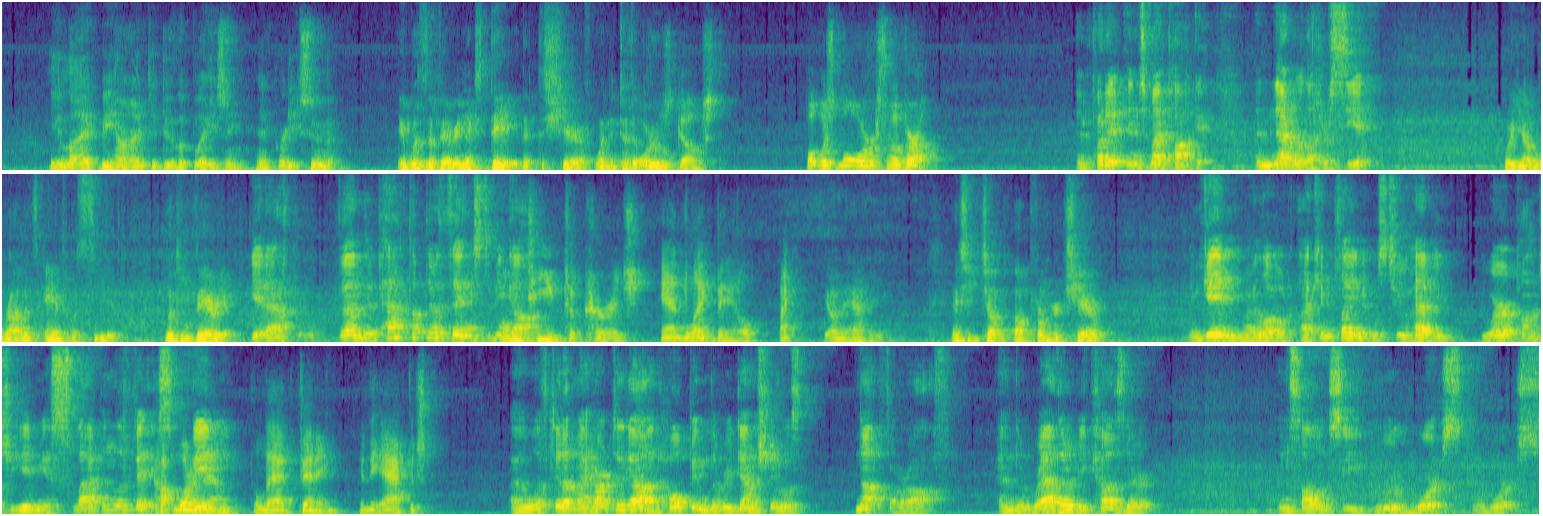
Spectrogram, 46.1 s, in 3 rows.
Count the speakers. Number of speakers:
four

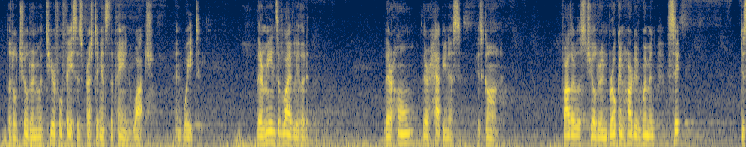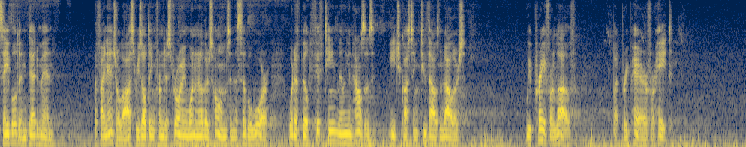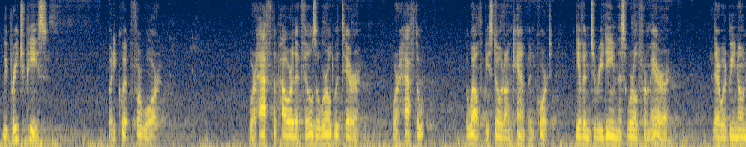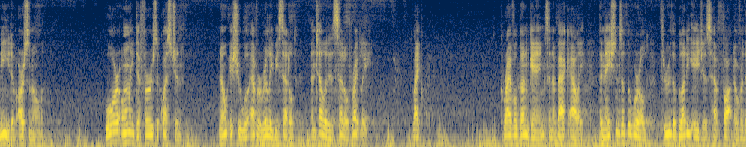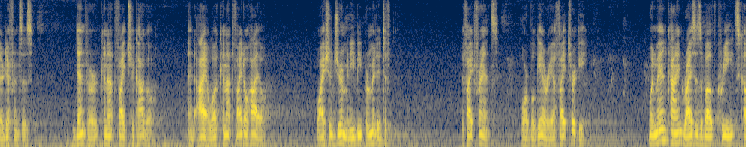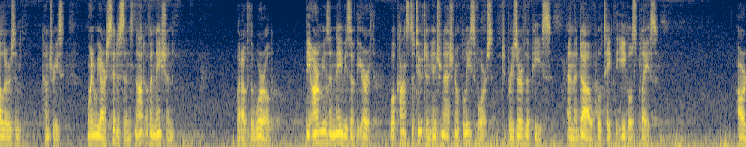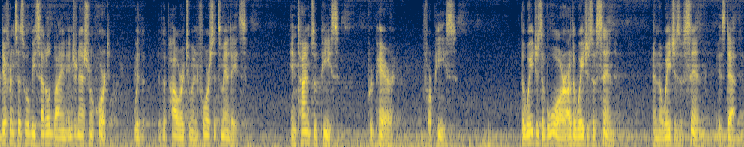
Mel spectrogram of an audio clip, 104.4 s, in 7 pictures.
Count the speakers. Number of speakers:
one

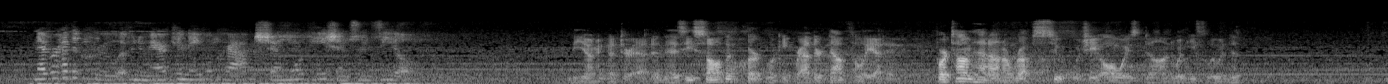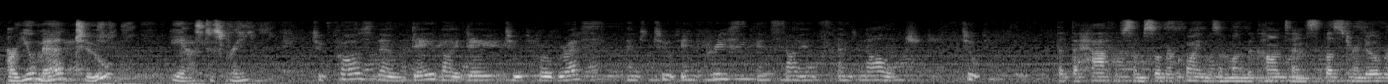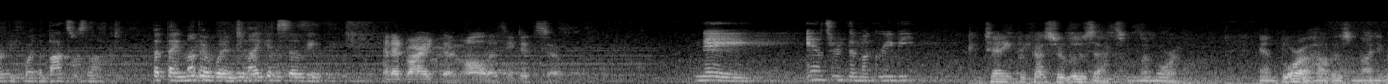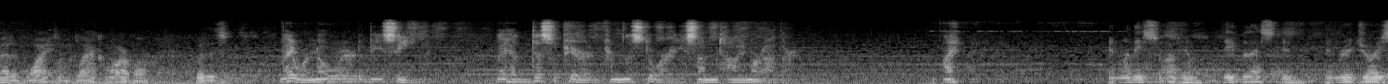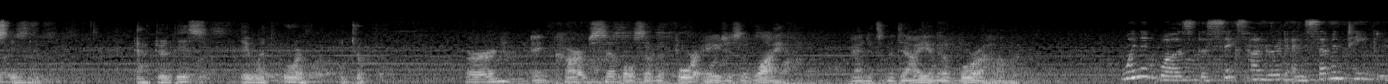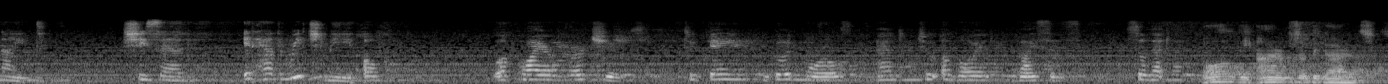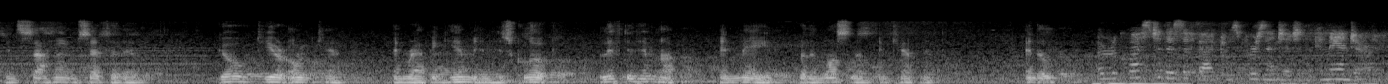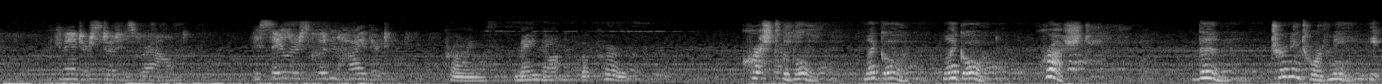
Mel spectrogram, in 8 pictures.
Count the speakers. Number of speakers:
ten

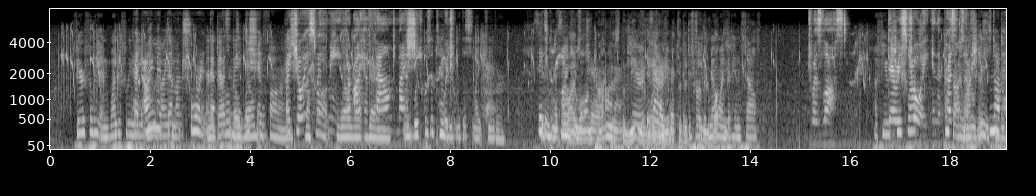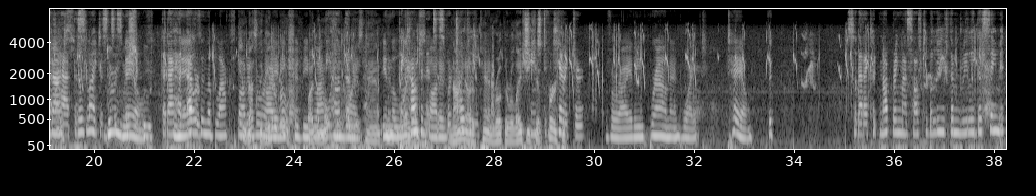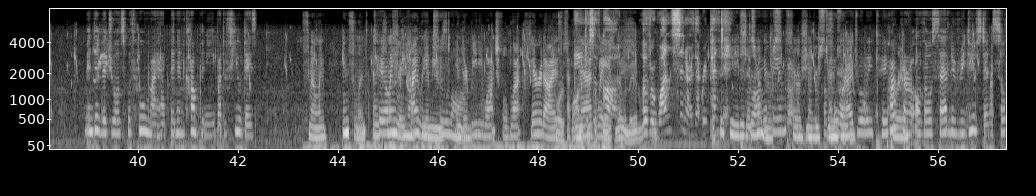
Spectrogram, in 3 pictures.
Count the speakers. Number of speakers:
seven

